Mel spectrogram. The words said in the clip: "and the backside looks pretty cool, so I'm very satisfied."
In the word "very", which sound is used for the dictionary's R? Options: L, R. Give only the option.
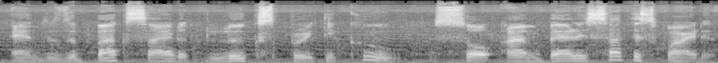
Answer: L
